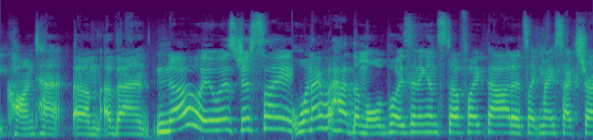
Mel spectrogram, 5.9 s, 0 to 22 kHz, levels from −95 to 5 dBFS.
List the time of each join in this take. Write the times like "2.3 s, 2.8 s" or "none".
1.5 s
